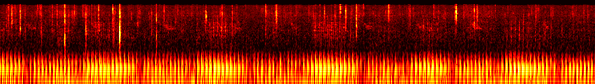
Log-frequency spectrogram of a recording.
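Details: Close, low purring from a domestic cat, rising and falling in even breath-paced waves, with crisp fireplace crackles snapping over the rumble.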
